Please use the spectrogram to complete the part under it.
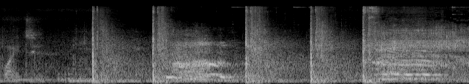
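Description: A gun fires single sharp shots.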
